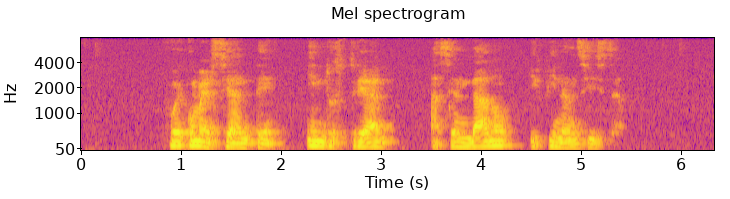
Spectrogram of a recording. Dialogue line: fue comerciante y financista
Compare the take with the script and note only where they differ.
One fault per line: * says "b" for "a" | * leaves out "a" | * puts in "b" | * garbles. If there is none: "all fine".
* puts in "industrial hacendado"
